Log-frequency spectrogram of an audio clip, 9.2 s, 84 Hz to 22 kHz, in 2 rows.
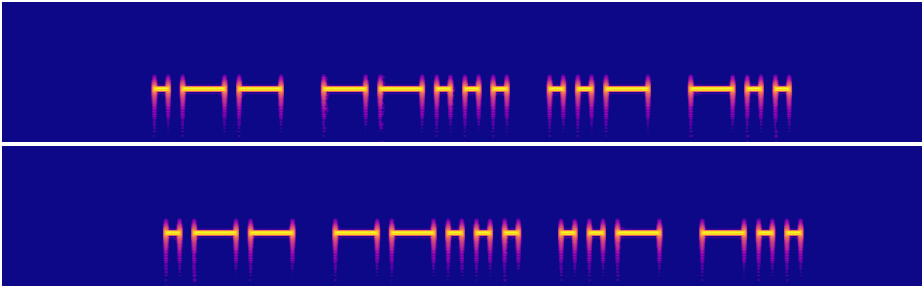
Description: Morse code, heard as a keyed tone, about 17 wpm, 700 Hz. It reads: W7UD W7UD
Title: USA Call Signs - 4 Characters - Repeated 2x - 17wpm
